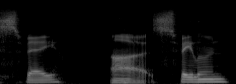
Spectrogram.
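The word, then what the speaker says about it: Svyelun: mateo yeah apparently uh the official or the way that some official wizards people are pronouncing it is svey sphaelun i don't love that i don't dig it um for me you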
